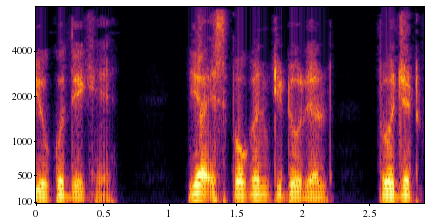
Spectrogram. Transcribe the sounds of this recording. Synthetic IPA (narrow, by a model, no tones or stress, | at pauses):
jõkod̪eːkʰḛ̃ː | jaʔɪspoːkə̃nʈuʈoːɾijəl | pɾoːd͡ʒɛk̚ʈ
